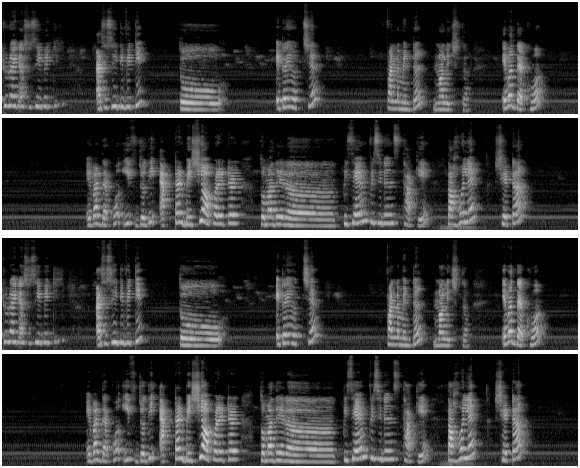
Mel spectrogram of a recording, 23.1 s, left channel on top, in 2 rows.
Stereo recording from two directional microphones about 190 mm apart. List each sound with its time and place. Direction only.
0.0 s a woman's voice: 15° right (ahead or behind)
1.9 s speech: 25° right (ahead or behind)
3.5 s speech: 35° right (ahead or behind)
5.5 s speech: 25° right (ahead or behind)
7.7 s speech: 30° right (ahead or behind)
13.1 s a woman's voice: 30° right (ahead or behind)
